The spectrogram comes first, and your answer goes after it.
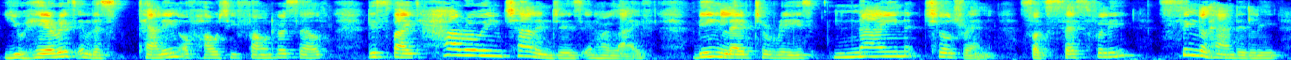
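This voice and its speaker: An older woman reads aloud at an unhurried pace, her mellow, lowish voice rising and falling with lively storytelling emphasis. She sounds close to a desk webcam in a quiet home study. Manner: expressive, warm storytelling with dramatic emphasis. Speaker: author reading a foreword. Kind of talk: reading aloud from a book. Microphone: webcam at desk, close framing.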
